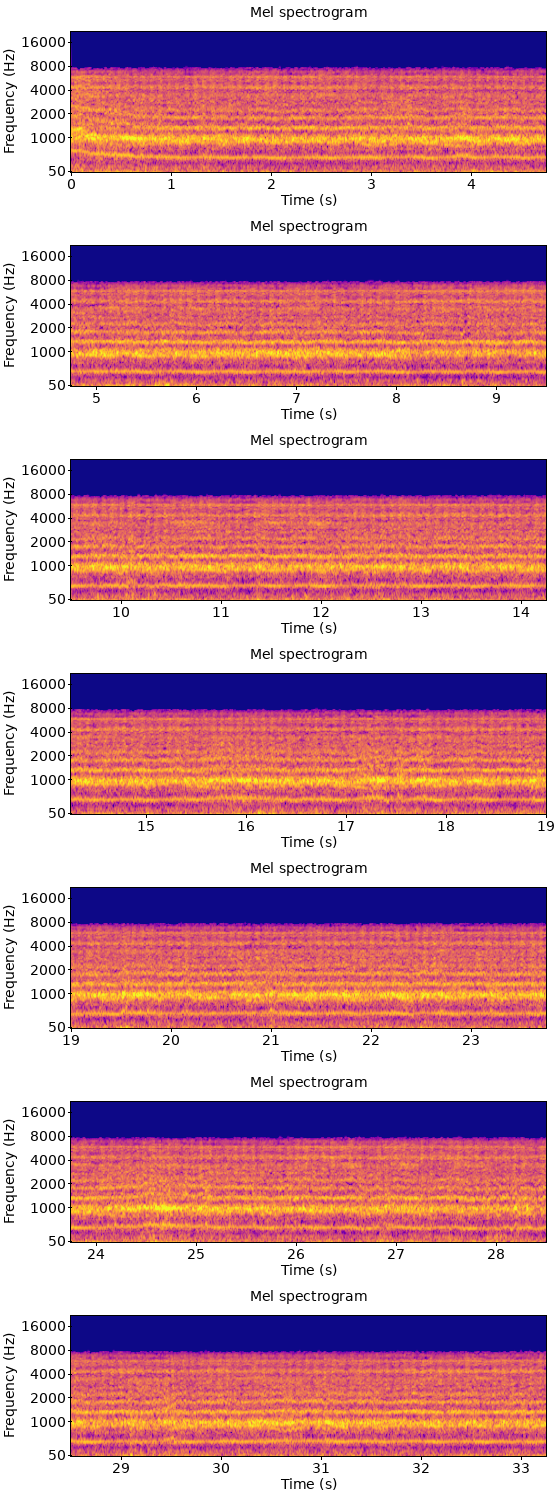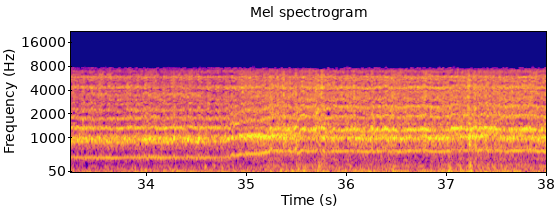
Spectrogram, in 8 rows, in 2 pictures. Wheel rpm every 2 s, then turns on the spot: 120, 110, 120, 120, 120, 110, 120, 110, 110, 110, 110, 110, 110, 120, 110, 110, 110, 140, 160.
none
